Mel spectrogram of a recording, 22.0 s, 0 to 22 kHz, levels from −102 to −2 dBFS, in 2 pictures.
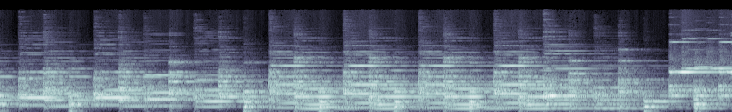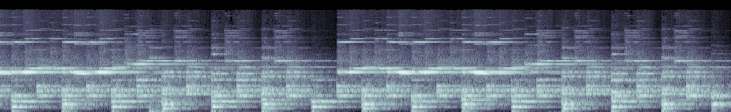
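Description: From start to finish the clip carries sample clock jitter: the converter's timing wanders by around a microsecond or two, so each sample lands a touch early or late. That timing error becomes an amplitude error wherever the waveform is changing fast, leaving a fine roughness roughly 40 dB below the sound. Unlike a steady noise floor, this hiss swells on loud, bright passages and disappears entirely in quiet gaps.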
